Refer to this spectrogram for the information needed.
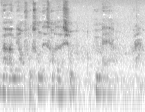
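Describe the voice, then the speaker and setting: A woman with a medium pitch talks at a moderate pace in monotone, flat intonation, with audible room echo. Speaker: watercolour artist and vlogger. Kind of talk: casual vlog talk. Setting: hotel room.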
